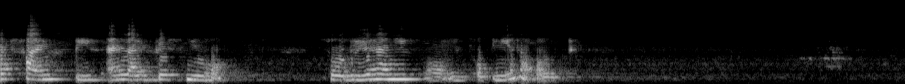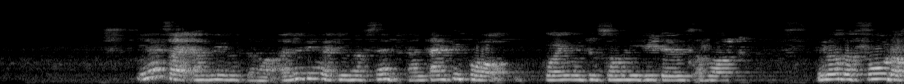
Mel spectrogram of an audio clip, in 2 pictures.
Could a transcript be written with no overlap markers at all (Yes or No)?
Yes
